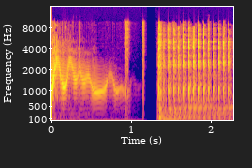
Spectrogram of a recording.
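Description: Edited-in cartoon sound effects: a springy boing whose pitch wobbles as it dies away over about a second, then two short clicks, then a fast, evenly repeating pitched rattle.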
